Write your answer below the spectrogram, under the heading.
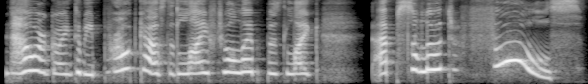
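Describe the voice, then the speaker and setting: A very high, shrill teenage girl adventurer, acted by a woman reader. She cries out in an excitable, dramatic way, swooping up in pitch like a fantasy audiobook heroine in peril. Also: slow pace, exaggerated voice. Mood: furious, dismayed. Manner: shrill, crying out.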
